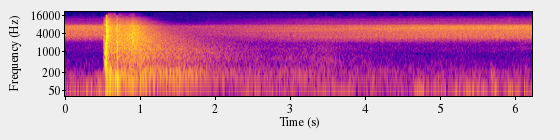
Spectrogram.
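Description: A single loud rifle shot fired at a target while sighting in for rifle season, a sharp crack close by followed by a long rolling echo that fades into steady outdoor background noise.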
